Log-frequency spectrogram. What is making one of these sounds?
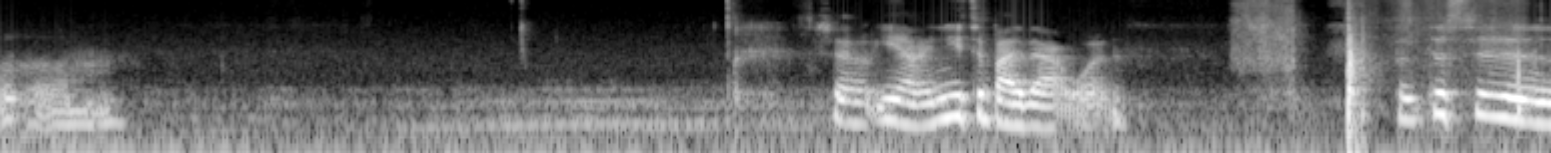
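A young woman speaks close by, calmly reading aloud.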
